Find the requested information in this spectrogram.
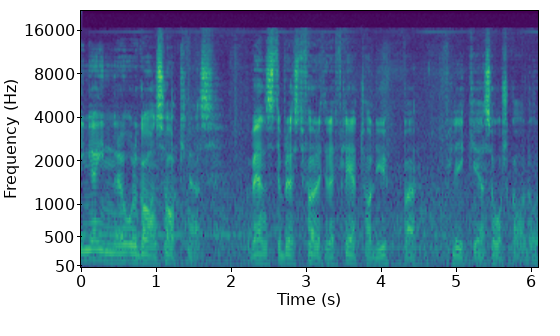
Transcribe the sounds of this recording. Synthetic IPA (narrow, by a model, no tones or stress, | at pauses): ɪŋːaɪnɾəʊɾɡɑːnsɑːknas | vɛnst̪əɾbɾœst̪fœːɾət̪ʰɪlɛt̪fleːʈʰɑːljʉ̟ːpa | fliːkɾɪɡasoːʂkɑ̰ːd̪ʊ̰ɾ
